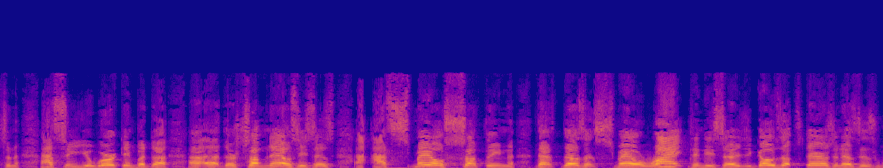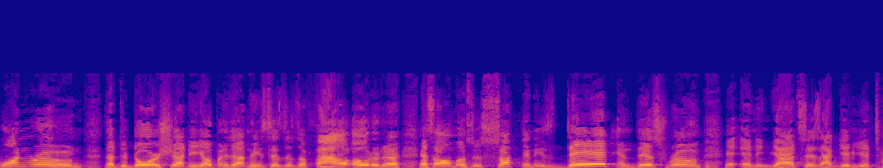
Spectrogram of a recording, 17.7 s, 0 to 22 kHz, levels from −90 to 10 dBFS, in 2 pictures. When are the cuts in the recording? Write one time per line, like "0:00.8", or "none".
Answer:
0:16.0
